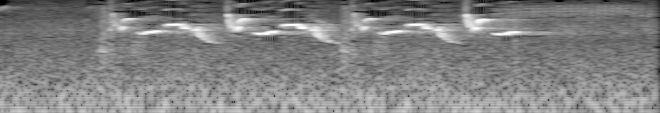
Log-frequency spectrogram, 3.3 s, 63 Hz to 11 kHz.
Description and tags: A Carolina Wren that wakes me up EVERY DAY at 6 am.
bird, chirping, singing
